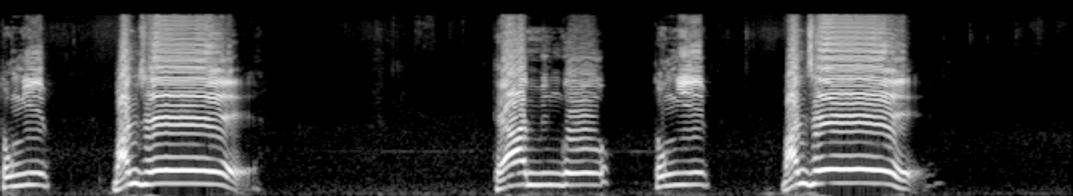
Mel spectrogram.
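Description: An elderly man cries out loudly in long, drawn-out shouts.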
